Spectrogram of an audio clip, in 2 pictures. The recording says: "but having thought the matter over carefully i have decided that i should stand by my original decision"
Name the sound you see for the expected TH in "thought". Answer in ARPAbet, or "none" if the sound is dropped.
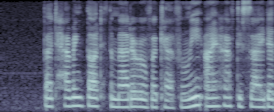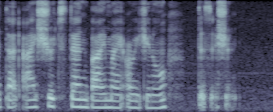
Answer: TH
